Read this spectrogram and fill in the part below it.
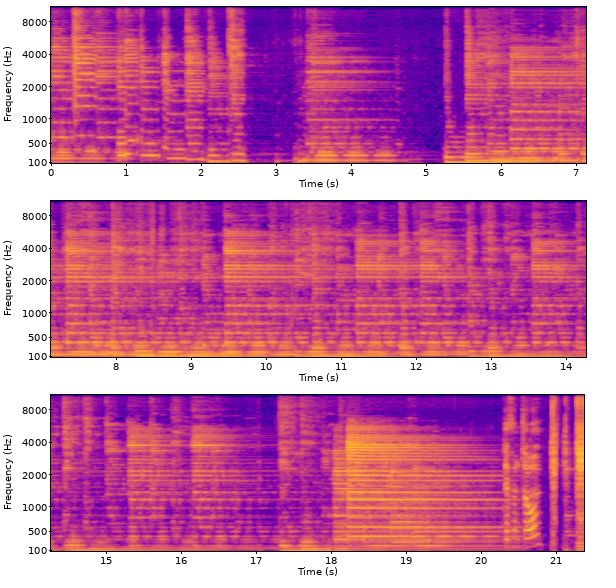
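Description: A Fender Player Series Stratocaster electric guitar played through effects, loud and sustained with chords and single notes, pausing briefly twice, its tone shifting between cleaner and more processed sounds.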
